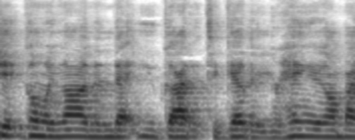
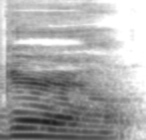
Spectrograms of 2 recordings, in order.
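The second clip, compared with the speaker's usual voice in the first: sassy talk to self; 2 semitones higher, 5 dB louder than usual. Pretend. To her past self, mock giveaway sass. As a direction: hand out hoops like a host. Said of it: "I just look at it like".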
